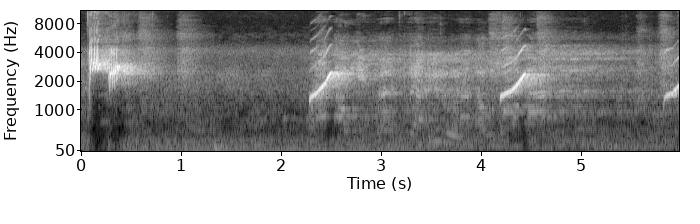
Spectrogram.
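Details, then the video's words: Asian pied starling singing actively, kept as a song tutor for magpie-robins (murai batu). A loud rising whistle sweeps upward, repeated about every two seconds, with a fainter whistled phrase at the start and a low murmur of background noise. "Jalak suren gacor isian murai batu auto nyaut"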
